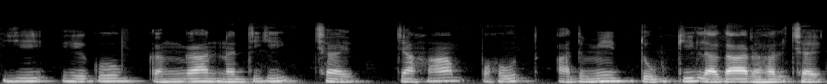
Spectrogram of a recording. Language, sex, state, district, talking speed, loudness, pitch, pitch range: Maithili, male, Bihar, Samastipur, 85 wpm, -17 LUFS, 135 Hz, 125-145 Hz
